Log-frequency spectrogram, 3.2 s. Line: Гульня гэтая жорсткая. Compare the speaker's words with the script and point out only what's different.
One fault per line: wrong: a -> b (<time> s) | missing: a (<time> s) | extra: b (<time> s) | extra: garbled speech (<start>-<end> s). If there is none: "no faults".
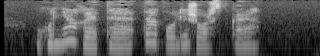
extra: даволі (1.5 s)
